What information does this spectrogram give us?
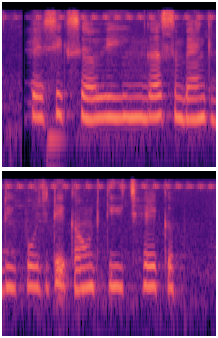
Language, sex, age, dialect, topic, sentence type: Maithili, female, 18-24, Southern/Standard, banking, question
